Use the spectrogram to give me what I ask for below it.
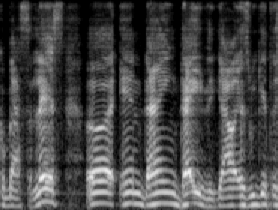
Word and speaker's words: d4vd: Uh, and all of it has centered around the singer named uh, David. It's pronounced David, but it's spelled uh, with um, with a four.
